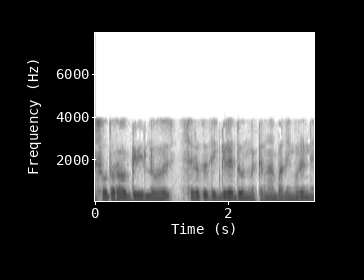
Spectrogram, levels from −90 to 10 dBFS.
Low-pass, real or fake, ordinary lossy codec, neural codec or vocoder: 7.2 kHz; real; AAC, 16 kbps; none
